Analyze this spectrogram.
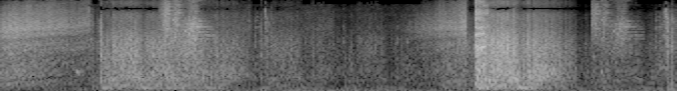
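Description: Wooden debris crashes and scatters as a structure breaks apart.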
